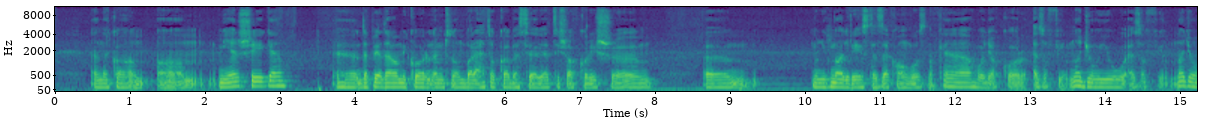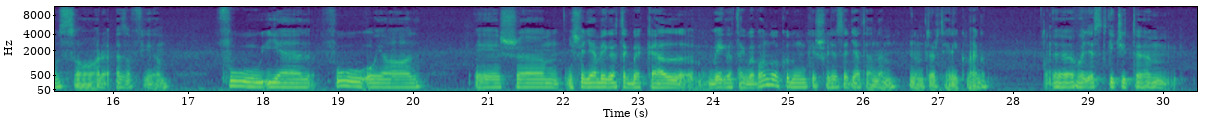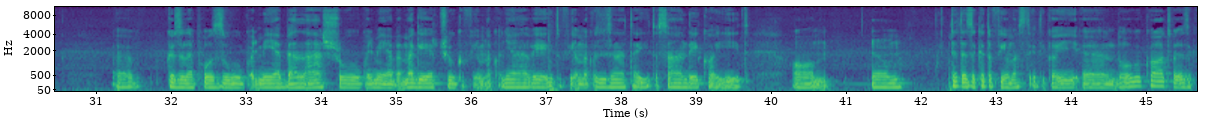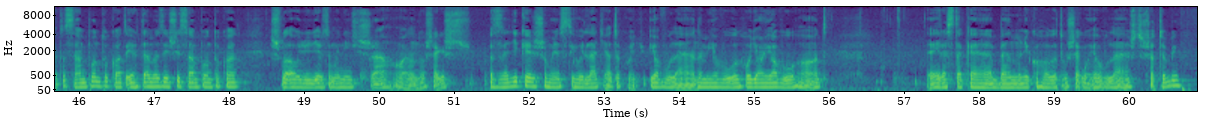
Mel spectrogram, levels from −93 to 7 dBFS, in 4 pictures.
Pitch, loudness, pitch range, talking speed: 115 Hz, -22 LUFS, 105-120 Hz, 125 wpm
